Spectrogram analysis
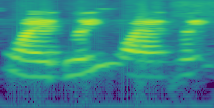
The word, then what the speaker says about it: Whiteley: looks to me like it's Whiteley, but you spell it. You say Whiteley, don't you? It's Whiteley.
